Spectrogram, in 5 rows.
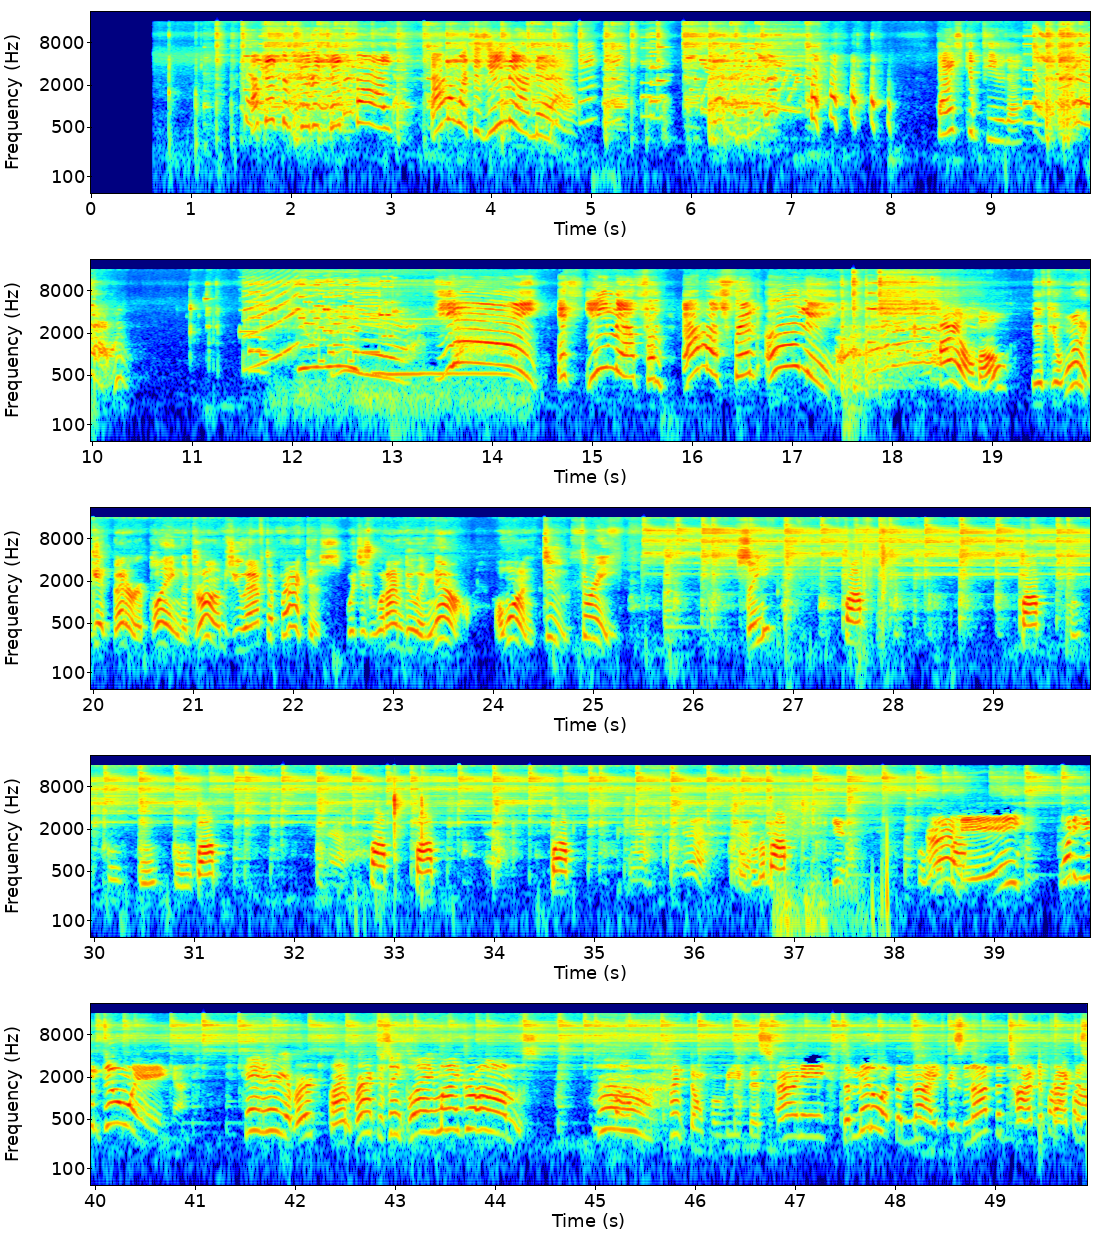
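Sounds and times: cartoon voices singing a jingle: 11.9 - 14.3
backing music: 12.2 - 14.1, 25.5 - 49.9
drum kit steady beat: 25.5 - 43.5.

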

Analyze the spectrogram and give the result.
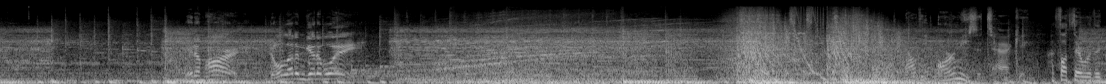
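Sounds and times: dramatic action music: 0.0 - 11.0.

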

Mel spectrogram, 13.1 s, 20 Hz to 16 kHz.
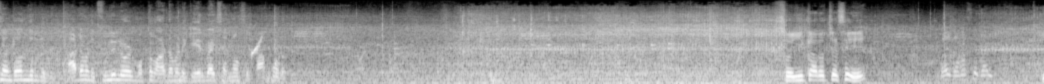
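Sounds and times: vehicle engine rumbling: 0.0 - 13.0.

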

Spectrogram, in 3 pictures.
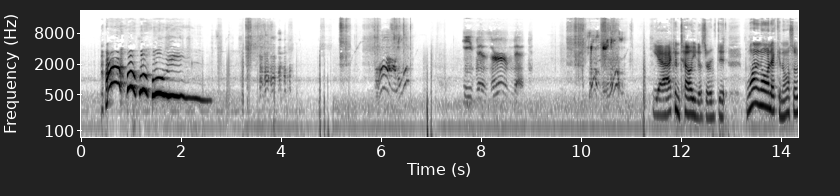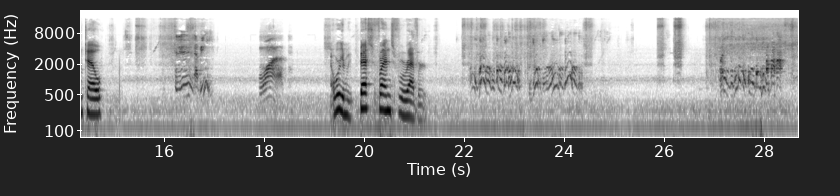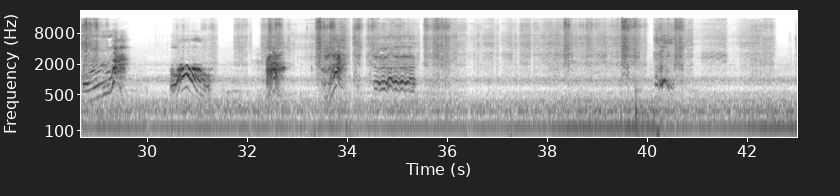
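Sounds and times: faint low hum with hiss: 0.0 - 43.0
high-pitched squeaky chattering: 5.2 - 6.7, 9.7 - 11.0, 15.2 - 17.1, 22.0 - 24.9, 25.9 - 29.7, 30.4 - 42.5.

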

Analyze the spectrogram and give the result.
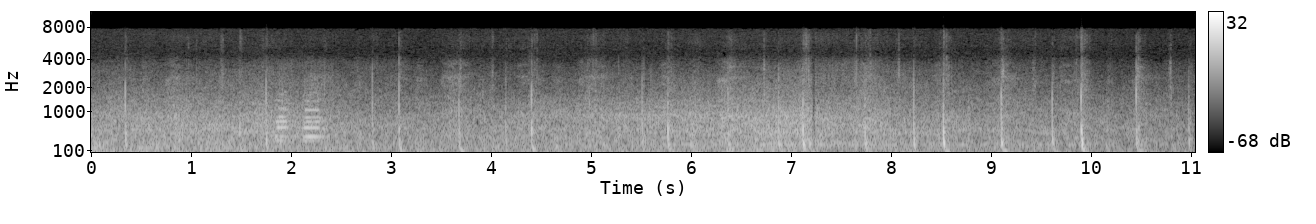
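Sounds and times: street noise: 0.0 - 11.0
vehicle horn tooting: 1.8 - 2.4.

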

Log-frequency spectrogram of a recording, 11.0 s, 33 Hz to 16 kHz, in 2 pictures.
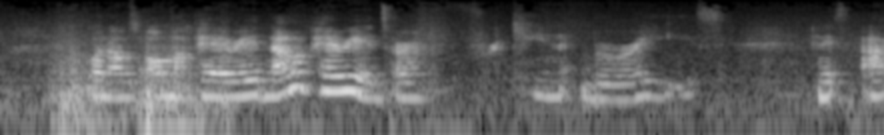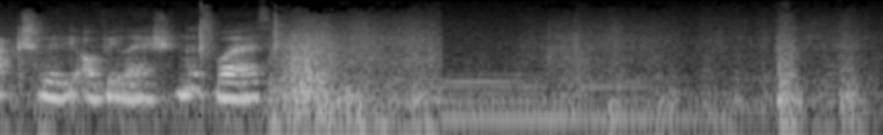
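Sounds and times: duvet and pillows rustling: 0.0 - 3.0, 7.2 - 11.0
faint low hum: 8.0 - 11.0.

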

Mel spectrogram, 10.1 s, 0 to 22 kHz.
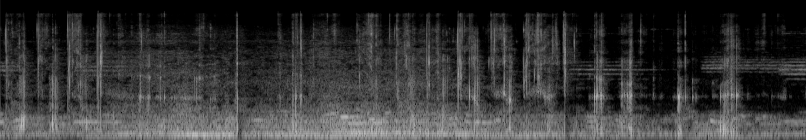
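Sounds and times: chewing crunchy chalk: 0.0 - 10.0.

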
